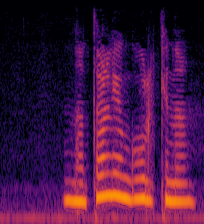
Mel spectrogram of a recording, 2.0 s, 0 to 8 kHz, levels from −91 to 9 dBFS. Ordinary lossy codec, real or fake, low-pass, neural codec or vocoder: AAC, 32 kbps; real; 7.2 kHz; none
